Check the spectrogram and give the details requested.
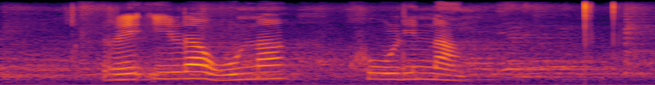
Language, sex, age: Venda, female, 24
